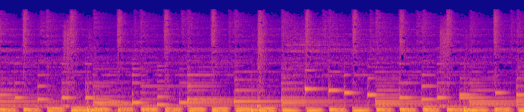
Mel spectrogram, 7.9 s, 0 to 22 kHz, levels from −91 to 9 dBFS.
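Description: No technical faults can be heard anywhere in it.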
